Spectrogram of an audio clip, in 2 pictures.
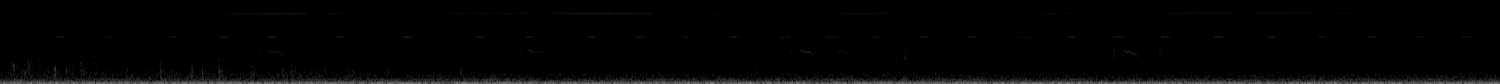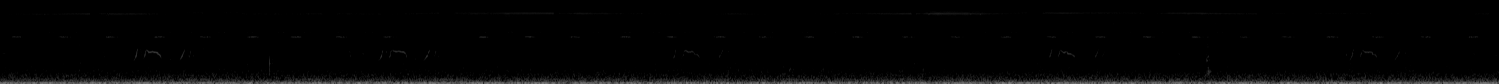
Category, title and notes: Soundscapes > Urban
AMBSea-Summer Predawn along Intracoastal Waterway, waves lapping, fish jumping, crickets, frogs, passing traffic, passing boat, 445AM QCF Gulf Shores Alabama Zoom F3 with LCT 440 Pure
Predawn along the Instracoastal Waterway. Crickets, waves lapping, passing traffic, passing boat traffic, 4:45AM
